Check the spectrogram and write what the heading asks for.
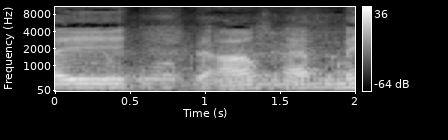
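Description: Buddhist chanting: a single voice reciting in a wavering, sing-song pitch over a steady low held tone.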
